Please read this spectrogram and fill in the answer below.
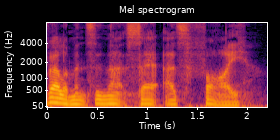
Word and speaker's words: phi: So we're defining the number of elements in that set as phi. Phi rhymes with I.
